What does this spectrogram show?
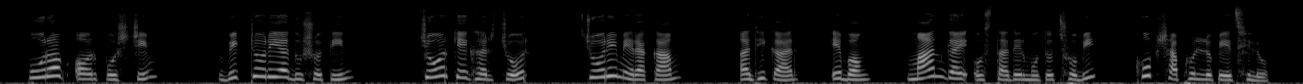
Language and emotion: Bengali, neutral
